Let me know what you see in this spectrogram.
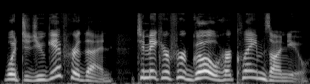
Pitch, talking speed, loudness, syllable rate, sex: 230 Hz, 270 wpm, -18 LUFS, 5.6 syllables/s, female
